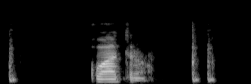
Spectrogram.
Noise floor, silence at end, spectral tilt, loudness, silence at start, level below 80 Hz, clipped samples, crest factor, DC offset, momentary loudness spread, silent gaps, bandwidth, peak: -82 dBFS; 0.4 s; -7 dB/octave; -20 LUFS; 0.1 s; -74 dBFS; under 0.1%; 20 dB; under 0.1%; 21 LU; none; 7.6 kHz; -2 dBFS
